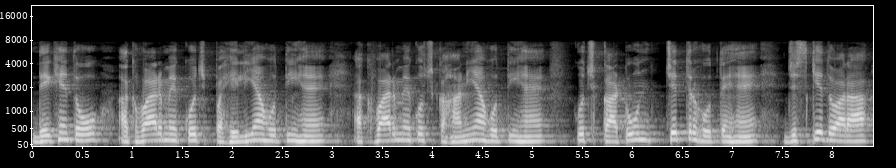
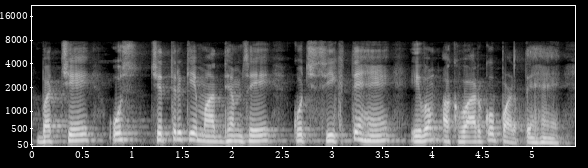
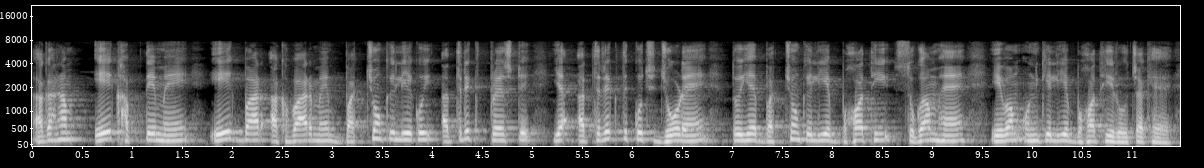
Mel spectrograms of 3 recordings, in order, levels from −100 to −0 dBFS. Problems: none marked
